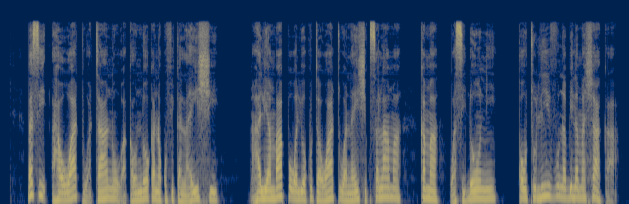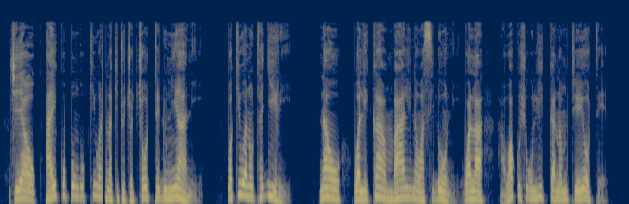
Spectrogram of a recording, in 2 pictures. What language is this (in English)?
Swahili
